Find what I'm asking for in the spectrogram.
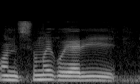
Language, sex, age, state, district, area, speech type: Bodo, female, 18-30, Assam, Baksa, rural, spontaneous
